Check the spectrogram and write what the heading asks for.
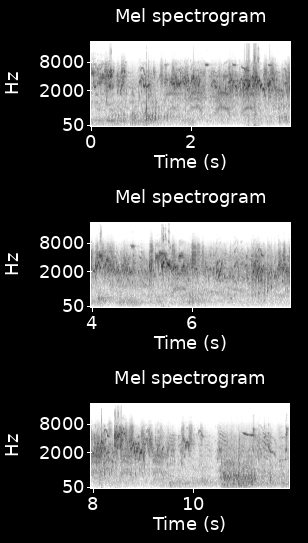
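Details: Budgerigars eating food while chirping: twelve seconds of dense, overlapping high warbles, squawks and twittering from many birds, with a lower rustling burst near the end.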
